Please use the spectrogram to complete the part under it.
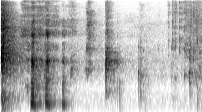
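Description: A knife slices through plastic wrap.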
